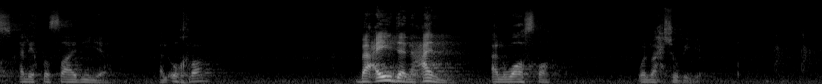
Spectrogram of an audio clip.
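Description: A middle-aged man speaks slowly and solemnly into a microphone in a large hall.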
